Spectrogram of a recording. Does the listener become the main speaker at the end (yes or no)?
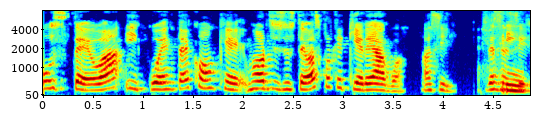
yes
